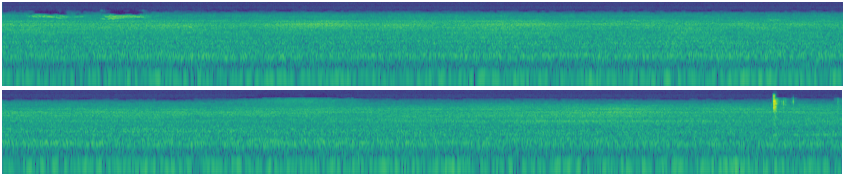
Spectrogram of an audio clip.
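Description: Ryanair jet engines spooling up at Manchester Airport, a deep, steady, loud engine roar with low rumble that holds evenly throughout, no talk over it.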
